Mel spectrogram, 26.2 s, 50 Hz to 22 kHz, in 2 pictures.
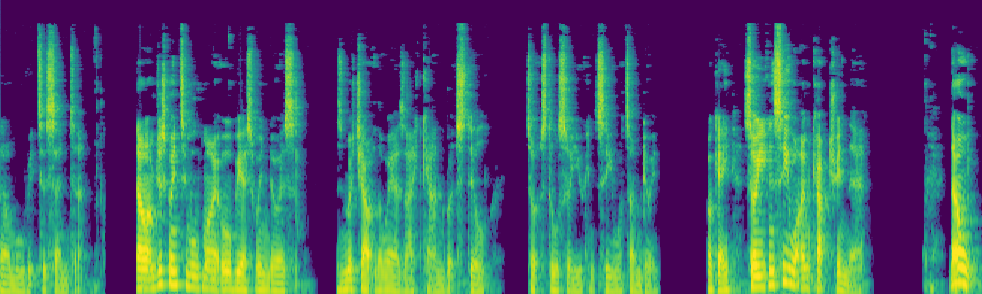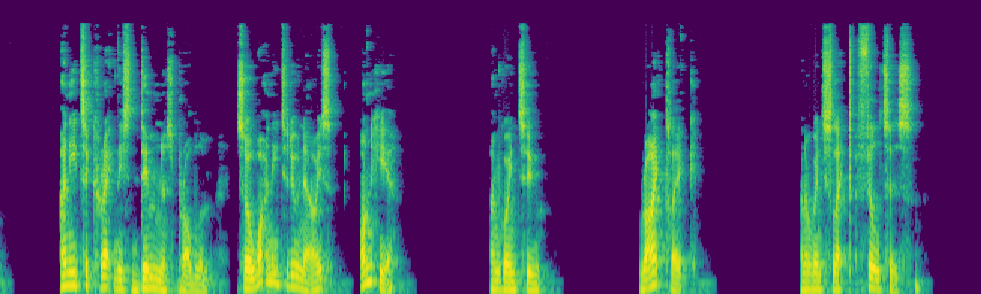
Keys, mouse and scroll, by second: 3.0-12.3 drag, 17.8 click, 22.0 right click, 22.7 right click, 24.5 click.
